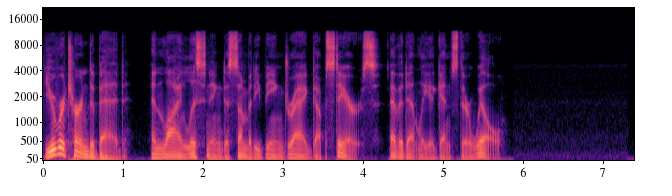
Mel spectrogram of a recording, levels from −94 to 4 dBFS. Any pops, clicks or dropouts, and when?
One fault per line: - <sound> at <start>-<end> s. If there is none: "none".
none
